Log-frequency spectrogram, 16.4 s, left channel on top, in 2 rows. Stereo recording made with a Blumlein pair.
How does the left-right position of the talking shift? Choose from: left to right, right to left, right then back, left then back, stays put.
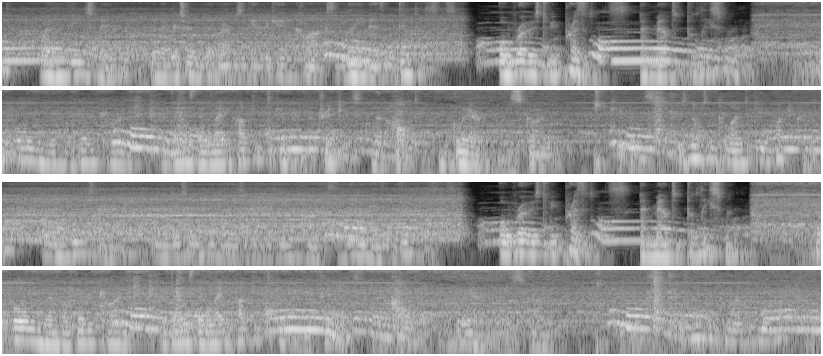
right then back.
